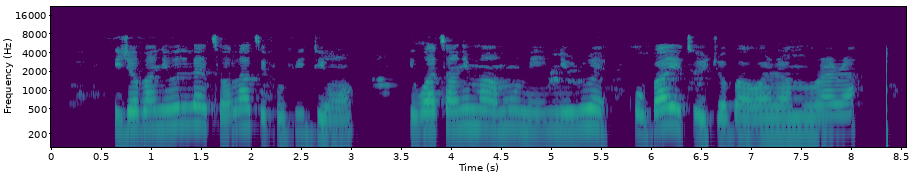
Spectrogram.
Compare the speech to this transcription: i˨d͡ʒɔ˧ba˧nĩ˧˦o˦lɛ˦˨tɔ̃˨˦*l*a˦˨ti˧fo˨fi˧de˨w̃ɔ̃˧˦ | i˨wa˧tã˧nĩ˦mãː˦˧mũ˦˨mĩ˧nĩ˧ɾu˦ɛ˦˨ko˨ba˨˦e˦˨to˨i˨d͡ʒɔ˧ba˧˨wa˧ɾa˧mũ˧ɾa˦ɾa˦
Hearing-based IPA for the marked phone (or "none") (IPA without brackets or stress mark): l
